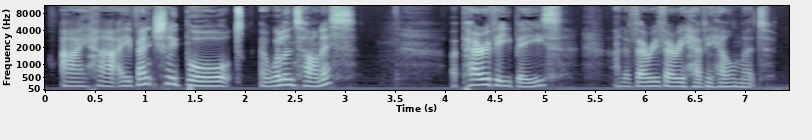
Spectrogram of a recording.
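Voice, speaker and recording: In a Lancashire accent, a woman talks at a moderate pace with a fairly low pitch and ordinary pitch variation. The recording is very clean, with a silent background. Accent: northern English (Lancashire). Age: 60s. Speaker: amateur climber. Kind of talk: interview podcast. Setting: podcast studio. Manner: animated.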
